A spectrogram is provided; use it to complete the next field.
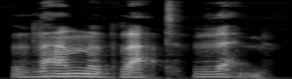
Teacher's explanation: in this case, all three of the th's are voiced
